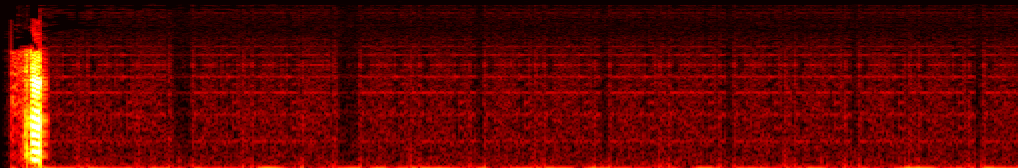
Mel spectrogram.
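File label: police radio dispatch, Scottsdale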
